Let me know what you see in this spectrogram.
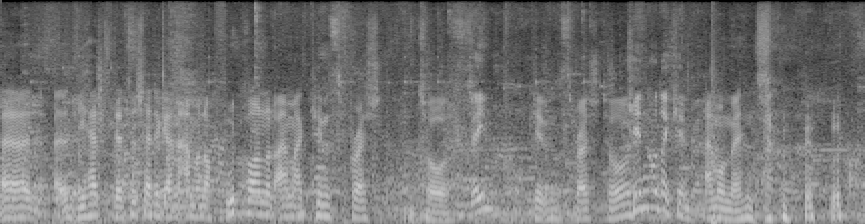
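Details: Young man with Tourette syndrome, working as a waiter taking a phone call and seating guests; involuntary vocal tics occur mid-sentence.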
